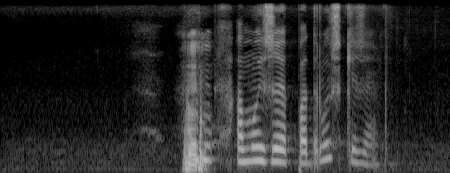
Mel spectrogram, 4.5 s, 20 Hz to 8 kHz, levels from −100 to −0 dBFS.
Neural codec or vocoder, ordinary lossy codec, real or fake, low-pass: codec, 16 kHz in and 24 kHz out, 2.2 kbps, FireRedTTS-2 codec; none; fake; 7.2 kHz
